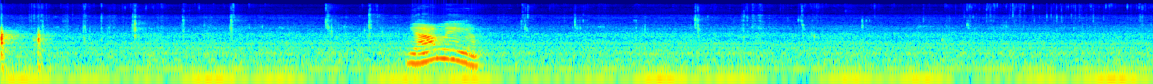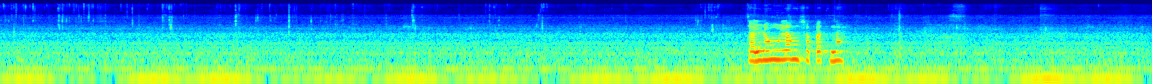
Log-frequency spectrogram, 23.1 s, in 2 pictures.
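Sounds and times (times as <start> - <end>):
steady low hum: 0.0 - 23.0
person chewing: 0.5 - 4.0, 5.1 - 19.0.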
